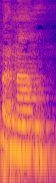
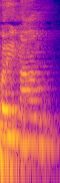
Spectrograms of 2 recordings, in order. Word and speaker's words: प्रणाम: शब्द प्रणाम है, कई लोग कहते हैं प्रणाम, कई कहते हैं परिणाम, तो इससे ही सारा ये बदल जाता है भाव। प्रणाम इस शब्द को एक साथ बोलना है, नहीं तो शुद्ध उच्चारण नहीं रहता।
